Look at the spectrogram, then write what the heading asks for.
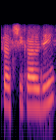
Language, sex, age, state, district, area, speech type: Punjabi, female, 18-30, Punjab, Mohali, rural, conversation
